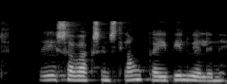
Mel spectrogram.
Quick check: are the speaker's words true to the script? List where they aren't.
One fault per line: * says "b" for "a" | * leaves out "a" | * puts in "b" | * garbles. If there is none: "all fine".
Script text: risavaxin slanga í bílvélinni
all fine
